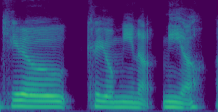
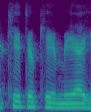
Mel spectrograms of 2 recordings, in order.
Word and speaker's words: Kiyomiya: Hikaleo, Ren Narita, Shota Umino, Yota Tsuji, Gabe Kidd, and Kaito Kiyomiya. I totally butchered that. – He's from Noah. Yeah, Kaito Kiyomiya. He's from Pro Wrestling Noah.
